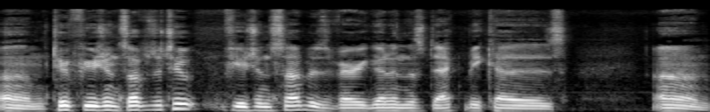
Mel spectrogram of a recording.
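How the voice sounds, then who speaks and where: In a very clean recording with a silent background, a man with a fairly low pitch speaks at a fairly slow pace with lively intonation. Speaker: card game YouTuber. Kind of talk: deck profile tutorial.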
